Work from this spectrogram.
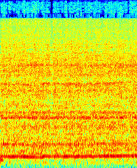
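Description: A blender whirs at steady, high speed, grinding spice paste for Balinese sate lilit, a loud continuous motor drone with no pauses.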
